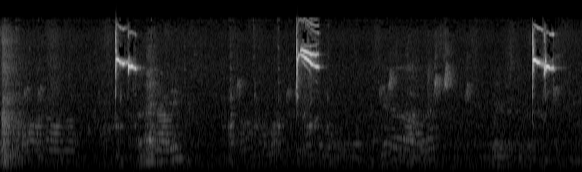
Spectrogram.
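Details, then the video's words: Eurasian siskin giving three loud, high, descending whistled call notes spaced about three seconds apart, with softer, lower murmuring sounds between them. "İskete kuşu ötüşü"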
